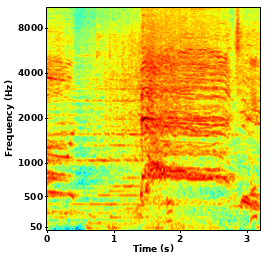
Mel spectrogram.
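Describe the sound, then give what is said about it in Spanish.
A class of students in London, wearing scarves, chant and yell a football song together at the top of their lungs, loud, with sustained shouted notes rising in intensity midway and continuing to the end. “Con sus bufandas y gritando a, gritando a pulmón lleno”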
